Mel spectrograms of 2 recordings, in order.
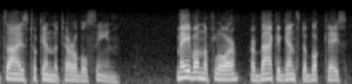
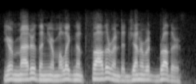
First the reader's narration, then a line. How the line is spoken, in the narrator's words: Pitt said coldly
